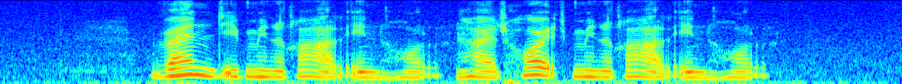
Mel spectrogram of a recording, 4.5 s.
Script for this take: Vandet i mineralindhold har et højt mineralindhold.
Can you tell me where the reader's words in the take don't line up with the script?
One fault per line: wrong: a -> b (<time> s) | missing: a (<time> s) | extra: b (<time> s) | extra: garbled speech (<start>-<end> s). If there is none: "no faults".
no faults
